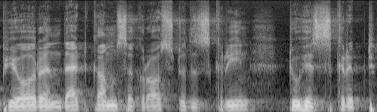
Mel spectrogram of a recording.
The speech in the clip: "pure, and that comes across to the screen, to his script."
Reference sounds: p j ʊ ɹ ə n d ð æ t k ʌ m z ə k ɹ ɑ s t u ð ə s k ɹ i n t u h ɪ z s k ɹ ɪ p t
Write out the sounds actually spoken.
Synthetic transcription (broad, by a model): p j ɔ ɹ ə n d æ t k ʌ m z ə k ɹ ɑ s t u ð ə s k ɹ i n t u h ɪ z s k ɹ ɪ p t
